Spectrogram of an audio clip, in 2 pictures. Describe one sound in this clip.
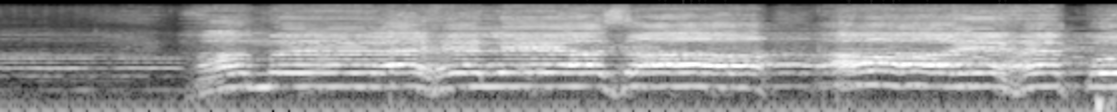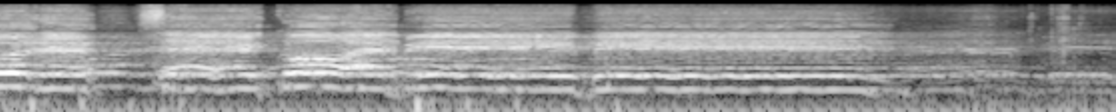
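A group of young men chant loudly along in chorus.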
